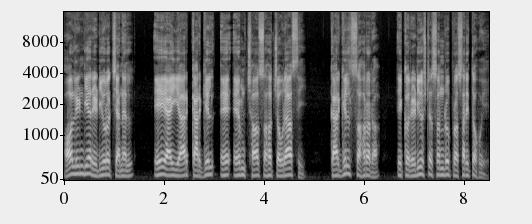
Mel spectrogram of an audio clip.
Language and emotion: Odia, neutral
